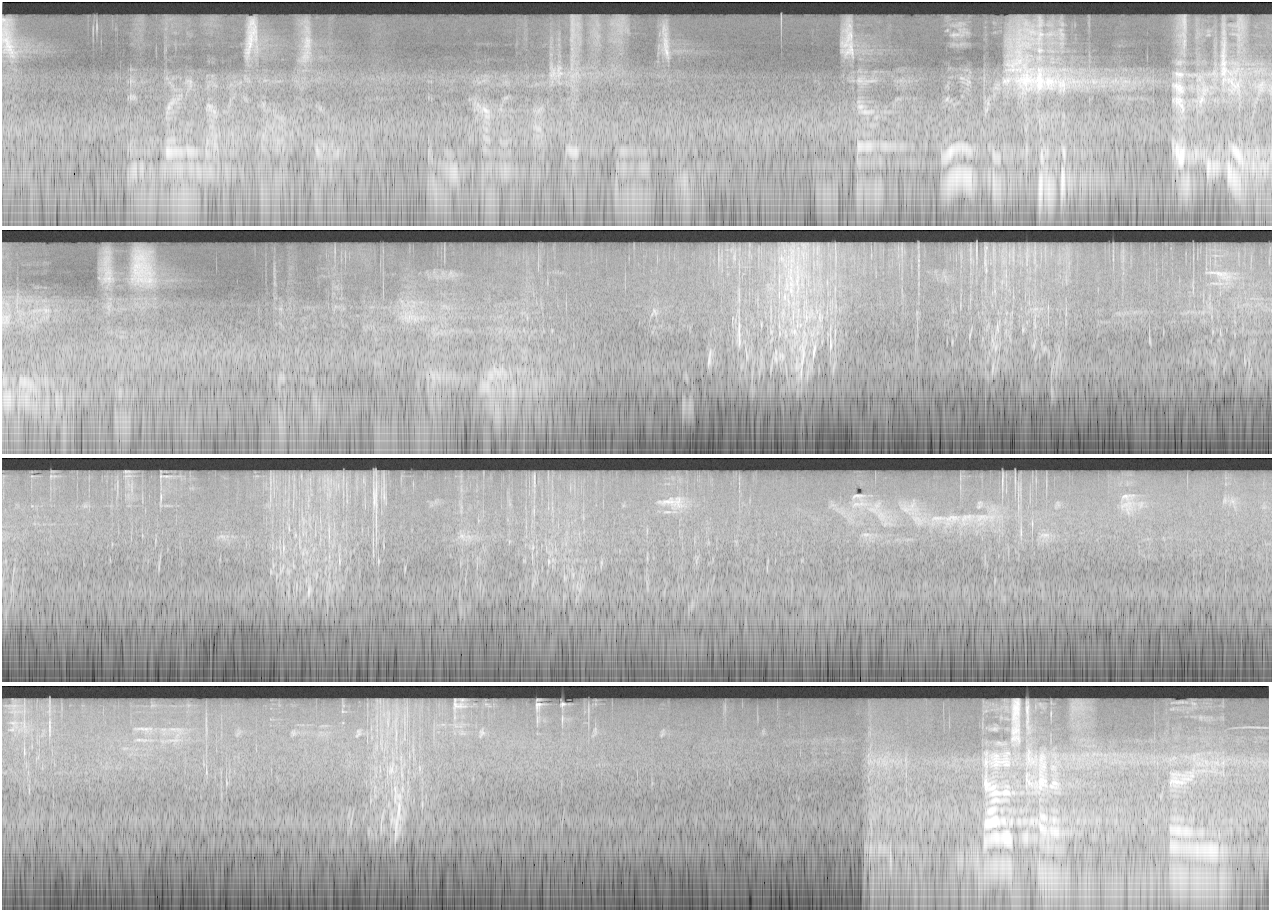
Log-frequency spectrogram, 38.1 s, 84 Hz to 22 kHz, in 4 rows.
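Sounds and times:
small waves lapping on shore: 11.9 - 34.5.

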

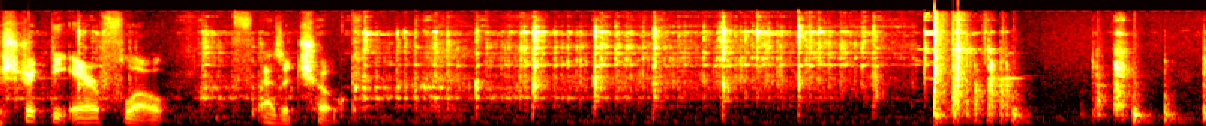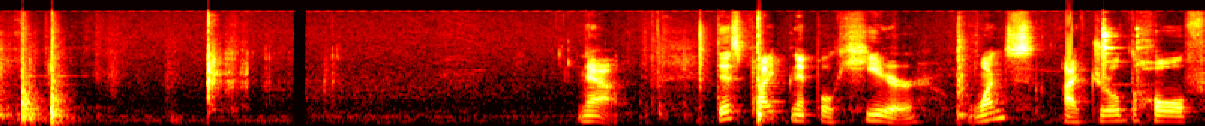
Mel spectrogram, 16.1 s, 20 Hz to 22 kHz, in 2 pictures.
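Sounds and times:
loud metal clatter: 0.0 - 6.8
metal clicking and clinking: 0.0 - 6.8
metal parts knocking on bench: 0.0 - 8.5.

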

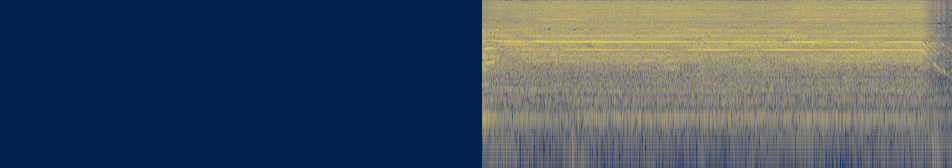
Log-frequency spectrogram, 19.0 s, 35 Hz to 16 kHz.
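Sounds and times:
leaf blower running: 9.7 - 19.0.

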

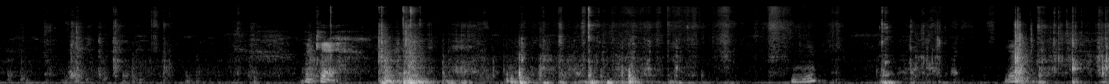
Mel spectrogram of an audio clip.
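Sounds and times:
cardboard scraping and knocking: 4.2 - 7.2.

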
